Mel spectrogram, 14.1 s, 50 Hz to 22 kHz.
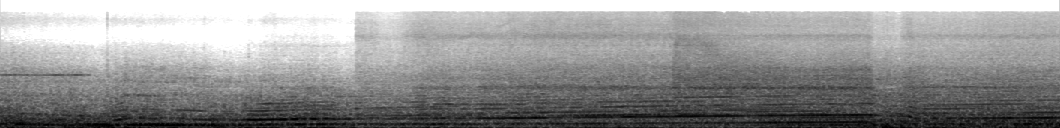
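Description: Track-prepped BMW M3 E46's straight-six engine under hard acceleration, heard from inside the cabin. The engine note climbs slowly through one long gear, drops at an upshift near the end, then climbs again, over steady tyre and wind noise.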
